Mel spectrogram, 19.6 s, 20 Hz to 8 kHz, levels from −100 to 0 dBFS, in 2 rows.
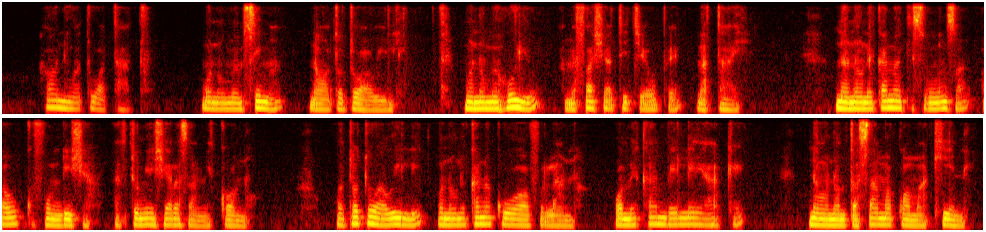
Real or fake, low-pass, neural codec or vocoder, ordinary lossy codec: real; 7.2 kHz; none; Opus, 16 kbps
